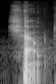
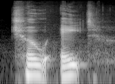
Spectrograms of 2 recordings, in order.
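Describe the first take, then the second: First: The vowel is not a long 'oh' sound. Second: The vowel is a long 'oh' sound. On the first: "or it might be uh" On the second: "If two vowels go walking, the first one says its name"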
